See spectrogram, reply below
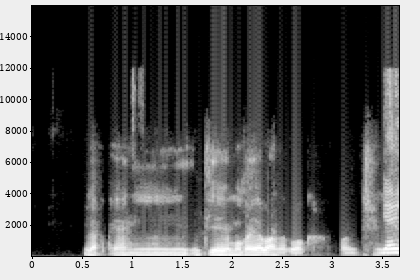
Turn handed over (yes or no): yes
